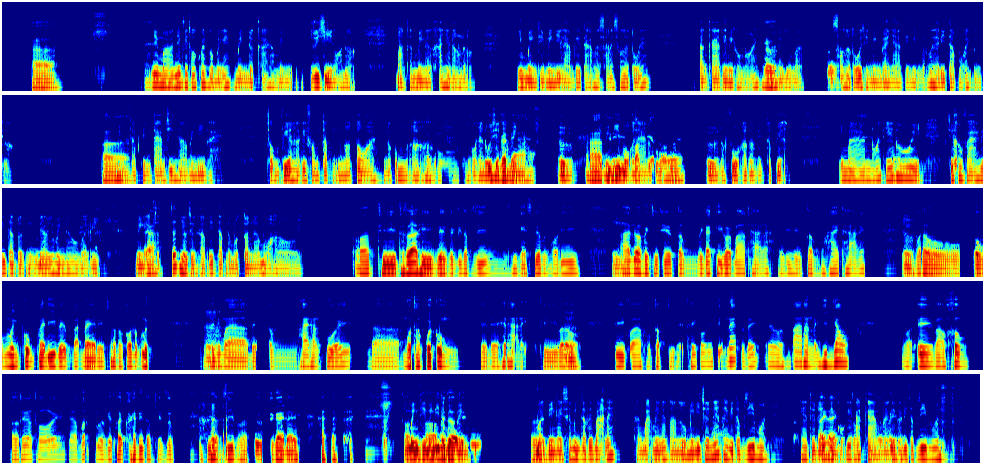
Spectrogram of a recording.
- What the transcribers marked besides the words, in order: other background noise; tapping; laugh; laugh; laughing while speaking: "quen"; sniff; laugh; other noise; laughing while speaking: "luôn"; laugh
- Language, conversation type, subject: Vietnamese, unstructured, Điều gì trong những thói quen hằng ngày khiến bạn cảm thấy hạnh phúc?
